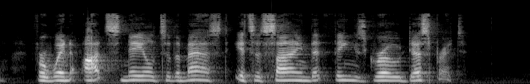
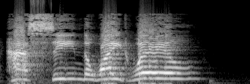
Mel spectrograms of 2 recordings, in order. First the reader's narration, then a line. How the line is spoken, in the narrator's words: So cried Ahab, once more hailing a ship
